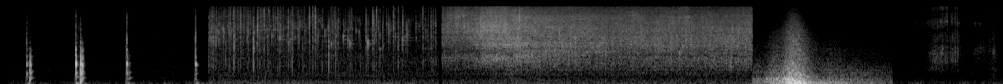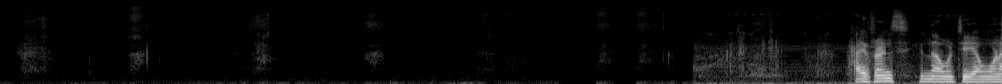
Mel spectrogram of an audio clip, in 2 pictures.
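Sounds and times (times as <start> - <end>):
food frying in hot oil: 2.0 - 7.6
loud low whoosh: 7.6 - 8.9.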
